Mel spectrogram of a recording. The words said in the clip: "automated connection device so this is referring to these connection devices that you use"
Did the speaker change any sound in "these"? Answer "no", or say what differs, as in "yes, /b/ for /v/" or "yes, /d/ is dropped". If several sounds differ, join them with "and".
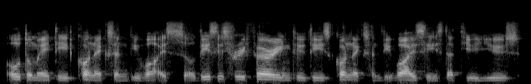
yes, /s/ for /z/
